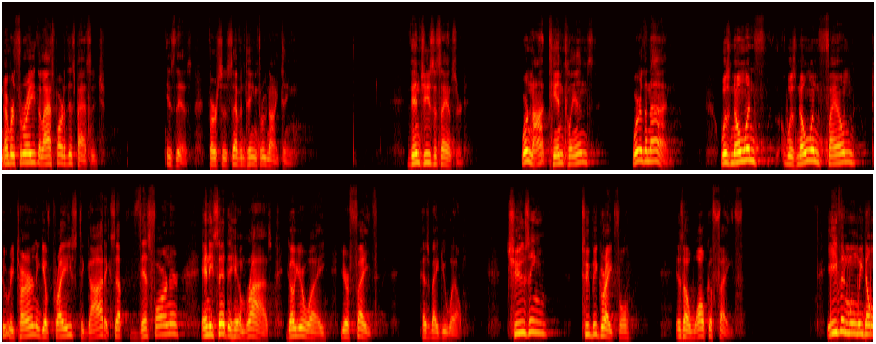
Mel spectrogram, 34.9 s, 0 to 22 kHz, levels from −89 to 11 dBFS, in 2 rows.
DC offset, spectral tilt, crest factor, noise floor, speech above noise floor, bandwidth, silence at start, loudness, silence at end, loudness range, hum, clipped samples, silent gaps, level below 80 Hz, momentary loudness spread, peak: under 0.1%; -6 dB/octave; 20 dB; -88 dBFS; 60 dB; 14.5 kHz; 0 s; -29 LUFS; 0 s; 11 LU; none; under 0.1%; none; -86 dBFS; 17 LU; -10 dBFS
